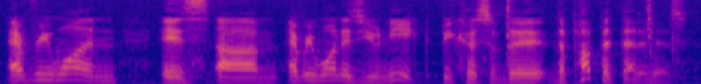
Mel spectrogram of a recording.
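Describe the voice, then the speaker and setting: A man works as co-host on a live shopping broadcast. He delivers a sales pitch straight to the viewers and chats with his co-presenter and callers. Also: expressive, brisk, heavy background noise.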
